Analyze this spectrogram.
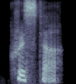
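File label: "crista", Indian English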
